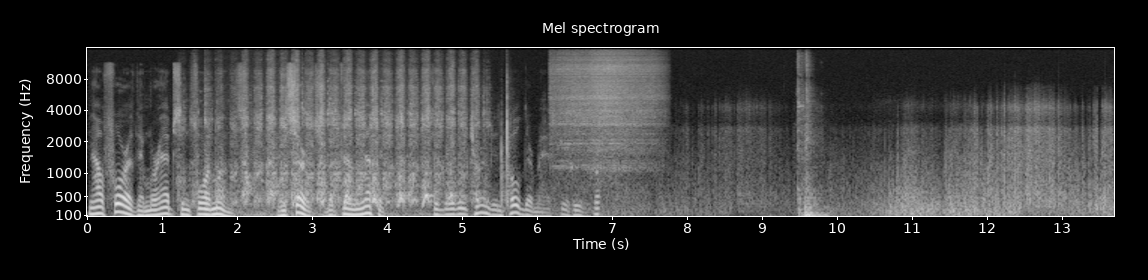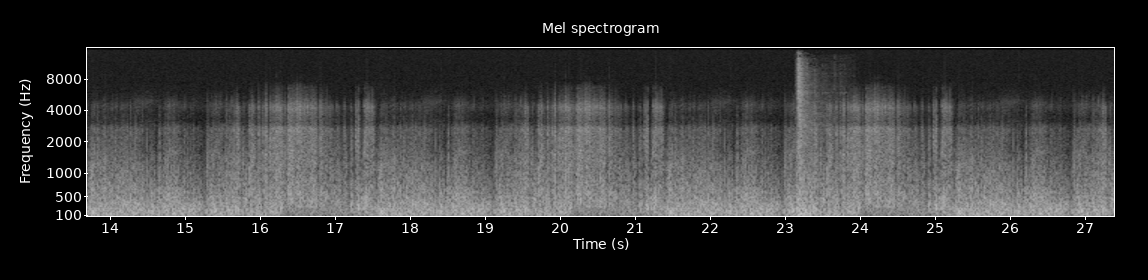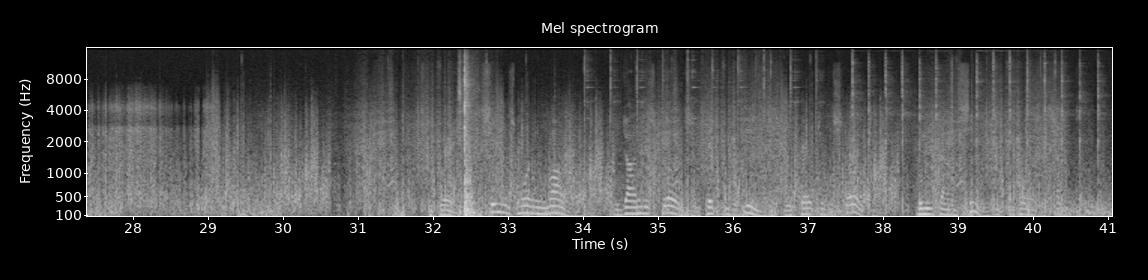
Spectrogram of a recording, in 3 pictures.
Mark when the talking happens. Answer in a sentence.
You can hear the talking from 0.0 to 6.8 s and from 31.9 to 40.5 s.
